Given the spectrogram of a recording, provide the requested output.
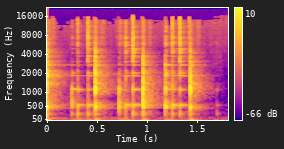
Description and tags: Stomping & playing on various pots
0, egoless, natural, playing, pot, rhytm, sounds, stomps, various, vol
